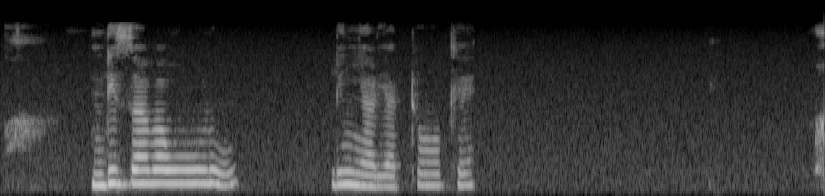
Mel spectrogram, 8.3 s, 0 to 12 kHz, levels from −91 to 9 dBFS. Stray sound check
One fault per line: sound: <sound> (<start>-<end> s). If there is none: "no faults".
no faults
